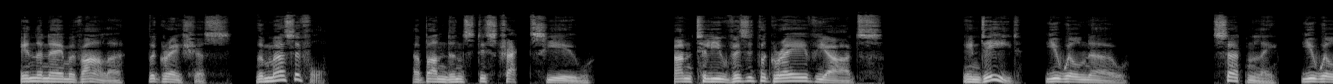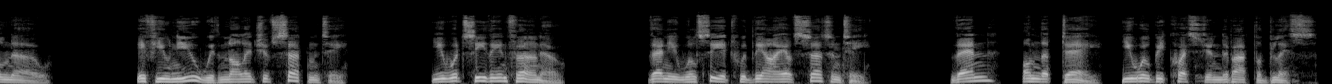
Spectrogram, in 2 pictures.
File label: Quran Sura 102, Quran English translation; Competing for Worldly Gain; Al Takathur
